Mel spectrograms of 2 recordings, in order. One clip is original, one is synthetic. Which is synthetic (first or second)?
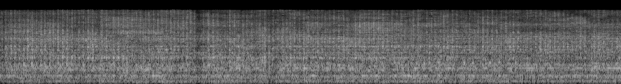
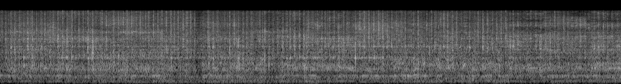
second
